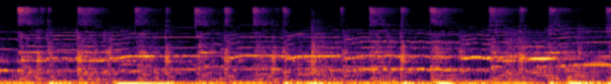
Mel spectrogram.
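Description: Live reggae band playing an instrumental passage, heard loud through the venue's PA: an electric guitar plays a lead line with bent notes over a steady, heavy bass and drum groove.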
